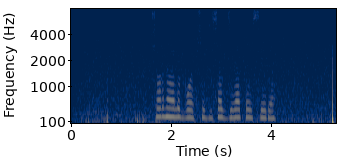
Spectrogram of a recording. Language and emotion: Russian, neutral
